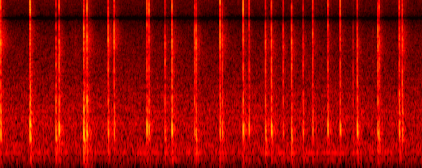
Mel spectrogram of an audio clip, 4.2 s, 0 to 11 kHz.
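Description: Fingertips and medium-length natural nails tap rapidly along the top surface and edge of a closed silver laptop with a hollow plastic body, possibly with metal trim, and USB and VGA ports on its back edge. About 21 short, dry, clicky taps come in an uneven rhythm, each with a midrange knock near 750 Hz and a bright click. None of them ring on.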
